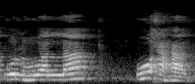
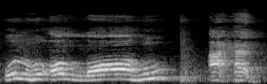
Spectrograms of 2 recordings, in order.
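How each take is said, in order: First: "কুল হু আল্লাহ উ আহাদ" run together fast with a stray উ before আহাদ; common wrong reading. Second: "কুল হু অল্লাহু আহাদ" with অল্লাহু flowing straight into আহাদ, no extra উ; correct reading. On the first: Teacher shows students the mistake of adding উ before আহাদ. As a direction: slip an extra উ in before আহাদ. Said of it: "এরকম একটা শব্দ হয়ে যায় অনেক সময়". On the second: Teacher gives students the correct way after the mistake. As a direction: join অল্লাহু to আহাদ cleanly. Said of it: "আমরা খেয়াল করতে হবে". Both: Shown as a demonstration.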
